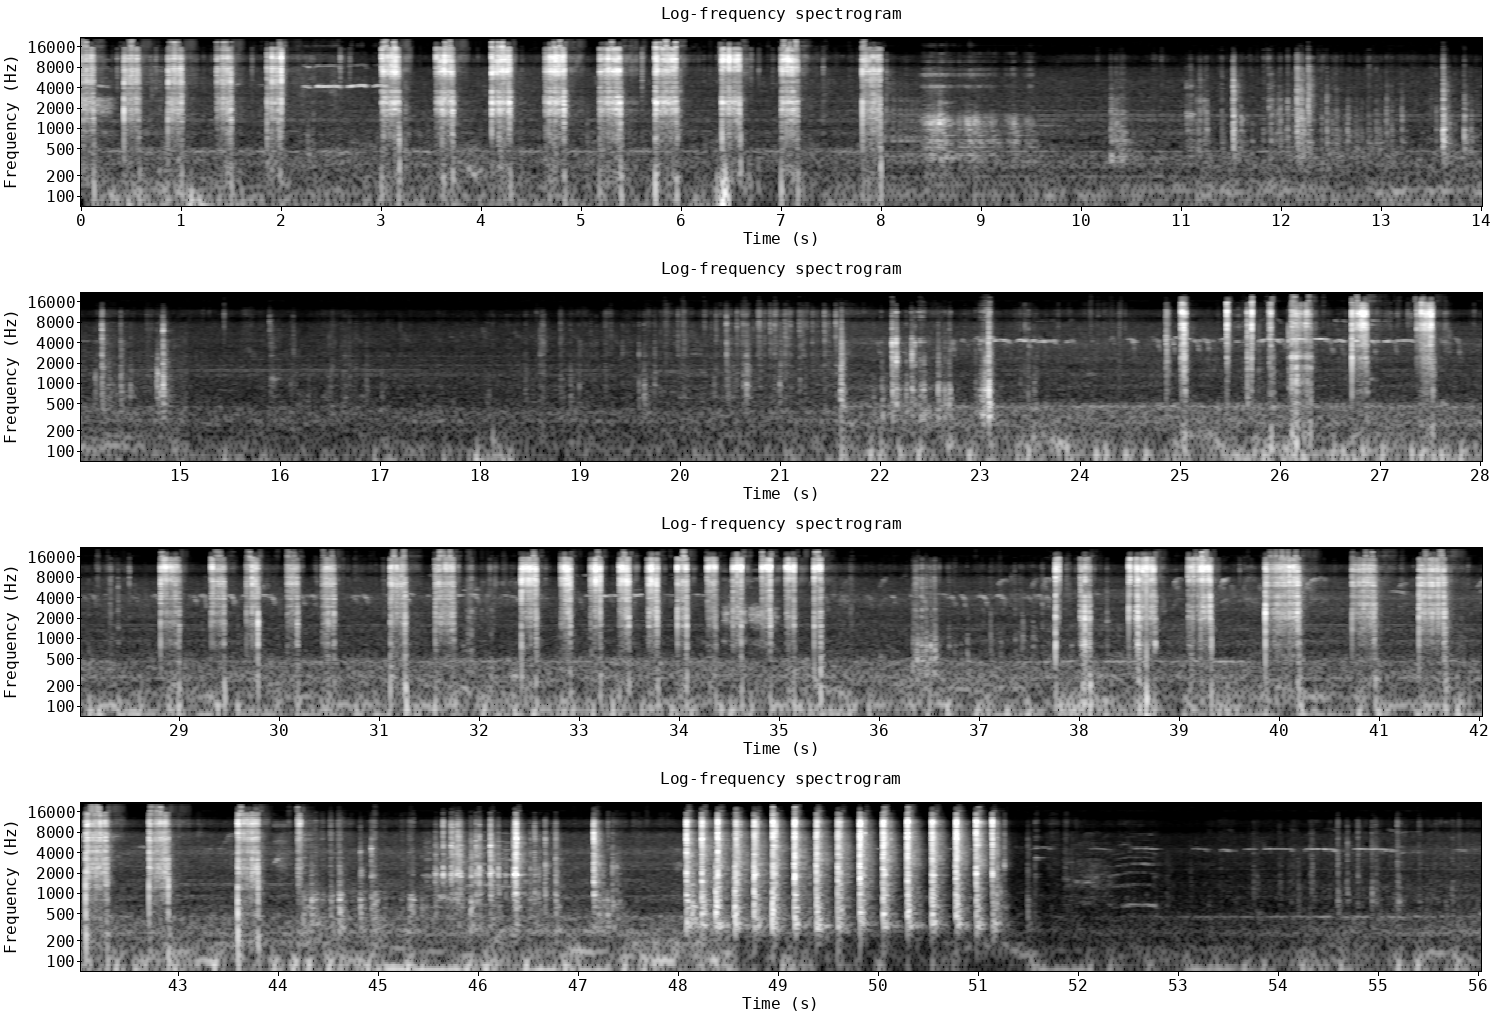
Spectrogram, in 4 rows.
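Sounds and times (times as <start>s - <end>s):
taps and clicks on metal parts: 0.0s - 2.2s, 3.0s - 7.2s, 7.8s - 8.0s, 24.9s - 27.6s, 28.8s - 35.5s, 37.8s - 43.0s, 43.6s - 45.0s.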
